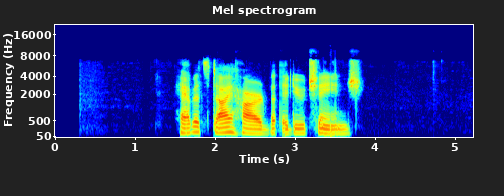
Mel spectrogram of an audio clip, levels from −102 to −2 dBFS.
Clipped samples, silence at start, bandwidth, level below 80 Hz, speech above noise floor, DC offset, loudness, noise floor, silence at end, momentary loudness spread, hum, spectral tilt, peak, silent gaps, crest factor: under 0.1%; 1.55 s; 10 kHz; -66 dBFS; 59 dB; under 0.1%; -25 LUFS; -83 dBFS; 1.4 s; 8 LU; none; -4 dB/octave; -4 dBFS; none; 24 dB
